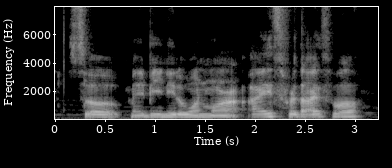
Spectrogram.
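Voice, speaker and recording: A soft-spoken man talks at a fairly slow pace. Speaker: video game streamer. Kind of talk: live gameplay commentary. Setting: at home. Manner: casual, rambling with filler words.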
